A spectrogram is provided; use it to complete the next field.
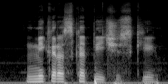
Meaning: microscopical
- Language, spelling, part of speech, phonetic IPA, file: Russian, микроскопический, adjective, [mʲɪkrəskɐˈpʲit͡ɕɪskʲɪj], Ru-микроскопический.ogg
